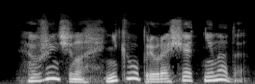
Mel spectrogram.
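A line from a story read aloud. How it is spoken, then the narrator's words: Sighing. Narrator (Russian): вздохнула бывший замкомэск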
